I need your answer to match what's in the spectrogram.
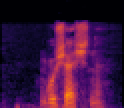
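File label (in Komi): "гусясьны", Komi, male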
